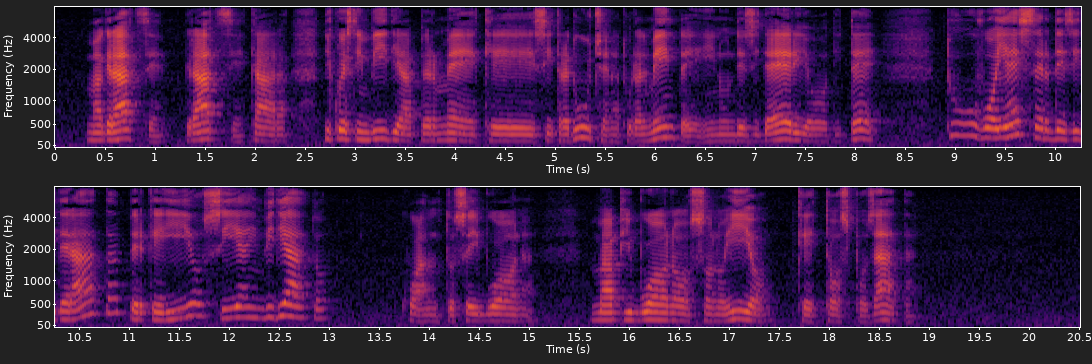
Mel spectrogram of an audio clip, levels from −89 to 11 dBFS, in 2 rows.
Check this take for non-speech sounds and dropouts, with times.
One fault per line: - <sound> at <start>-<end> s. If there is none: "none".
none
